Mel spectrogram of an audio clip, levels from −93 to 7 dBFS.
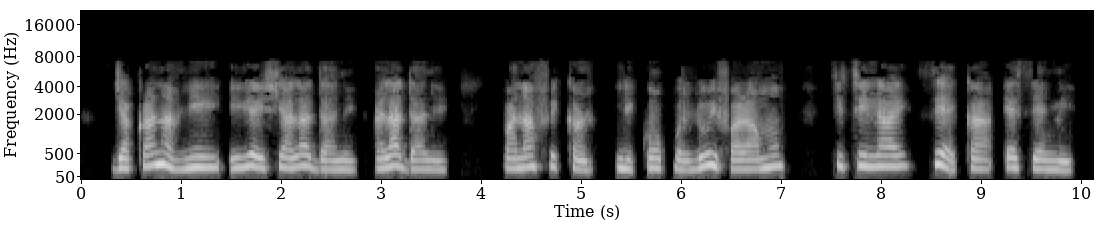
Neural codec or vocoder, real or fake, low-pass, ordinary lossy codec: codec, 24 kHz, 0.9 kbps, WavTokenizer, medium speech release version 1; fake; 7.2 kHz; MP3, 32 kbps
